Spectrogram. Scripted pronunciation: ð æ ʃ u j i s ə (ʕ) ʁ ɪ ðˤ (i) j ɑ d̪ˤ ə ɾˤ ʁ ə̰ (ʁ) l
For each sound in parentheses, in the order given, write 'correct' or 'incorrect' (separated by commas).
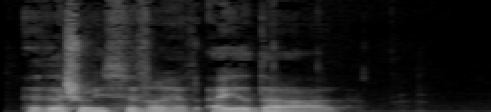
incorrect, incorrect, incorrect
